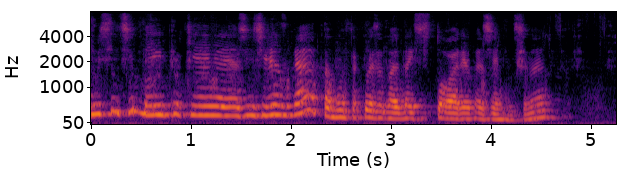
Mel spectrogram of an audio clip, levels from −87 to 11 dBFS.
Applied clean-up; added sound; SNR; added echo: neural separator model SepFormer DNS4.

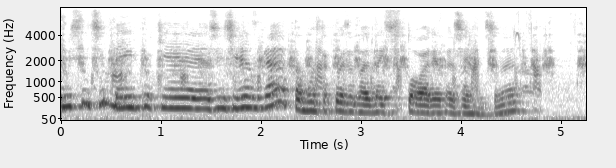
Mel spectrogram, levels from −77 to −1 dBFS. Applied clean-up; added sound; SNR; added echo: none; Fowl; 17 dB; reverberation time 0.3 s.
